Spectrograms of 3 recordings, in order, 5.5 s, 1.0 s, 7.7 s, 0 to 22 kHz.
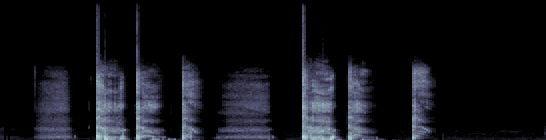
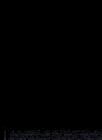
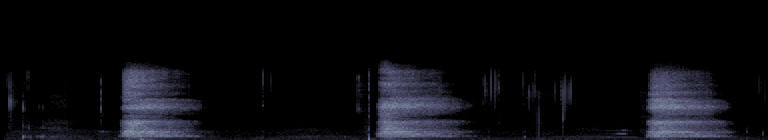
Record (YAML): cough_length: 5.5 s
cough_amplitude: 32768
cough_signal_mean_std_ratio: 0.33
three_cough_length: 1.0 s
three_cough_amplitude: 64
three_cough_signal_mean_std_ratio: 1.13
exhalation_length: 7.7 s
exhalation_amplitude: 5993
exhalation_signal_mean_std_ratio: 0.42
survey_phase: beta (2021-08-13 to 2022-03-07)
age: 18-44
gender: Female
wearing_mask: 'No'
symptom_cough_any: true
symptom_runny_or_blocked_nose: true
symptom_sore_throat: true
symptom_headache: true
symptom_onset: 3 days
smoker_status: Never smoked
respiratory_condition_asthma: false
respiratory_condition_other: false
recruitment_source: Test and Trace
submission_delay: 1 day
covid_test_result: Positive
covid_test_method: RT-qPCR
covid_ct_value: 23.3
covid_ct_gene: ORF1ab gene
